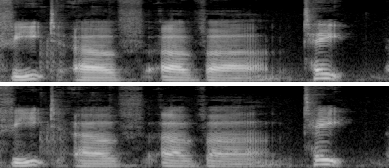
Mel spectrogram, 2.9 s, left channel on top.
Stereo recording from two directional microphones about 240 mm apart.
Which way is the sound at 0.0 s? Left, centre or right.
Left.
